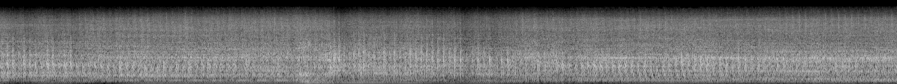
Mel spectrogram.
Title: ford zx2 rod knock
